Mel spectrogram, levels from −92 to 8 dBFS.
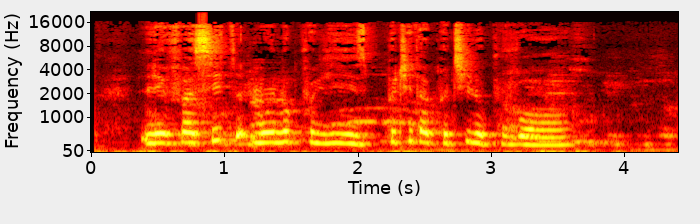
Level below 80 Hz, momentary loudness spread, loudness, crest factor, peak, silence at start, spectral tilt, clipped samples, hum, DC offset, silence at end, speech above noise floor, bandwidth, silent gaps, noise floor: -44 dBFS; 10 LU; -13 LUFS; 14 dB; 0 dBFS; 0.05 s; -2.5 dB/octave; 0.1%; none; under 0.1%; 0 s; 21 dB; 17 kHz; none; -35 dBFS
